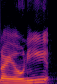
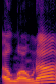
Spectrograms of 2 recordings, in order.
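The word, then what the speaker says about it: Ione: Um, you say I own Ioni. We've had that debate. I thought it was Alona at first or Lona like Alona Mar. Um, but I've been told it's pronounced Ion.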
